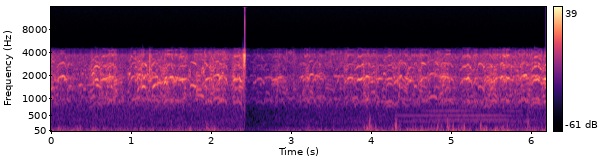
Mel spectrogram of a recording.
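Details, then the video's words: A flock of geese passing over at sunset, steady clamor of overlapping honking calls throughout, briefly cut by a sharp click, with low-frequency rumble underneath. "Geese Flying Over at Sunset"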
